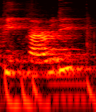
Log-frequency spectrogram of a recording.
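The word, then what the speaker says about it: Pic Paradis: And Simas has been trying to help me pronounce the French one. It's like Peak Paradis.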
